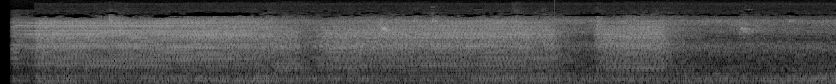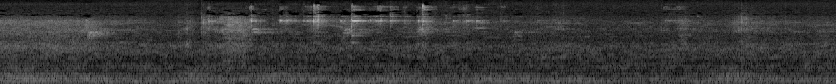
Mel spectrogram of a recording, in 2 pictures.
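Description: A steady buzzing drone, like a small motor, for the first seven seconds or so, dipping briefly twice before it drops away. It leaves a low, even background rumble with a few light clicks near the middle.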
